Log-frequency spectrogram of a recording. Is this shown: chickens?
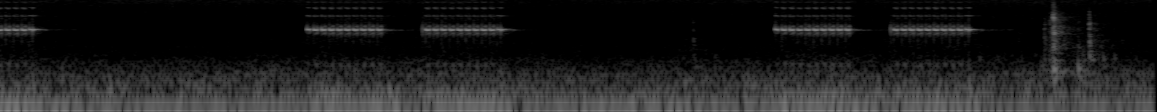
no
